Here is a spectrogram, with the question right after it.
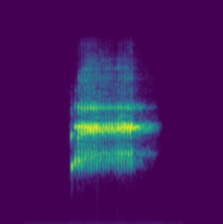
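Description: A tree frog gives a single harsh, nasal croak lasting under a second.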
